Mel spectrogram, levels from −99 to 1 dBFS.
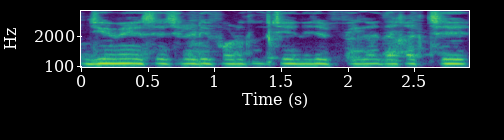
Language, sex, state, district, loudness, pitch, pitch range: Bengali, male, West Bengal, Dakshin Dinajpur, -19 LUFS, 230 Hz, 225-230 Hz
